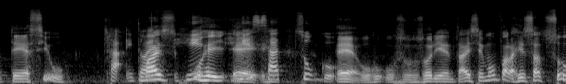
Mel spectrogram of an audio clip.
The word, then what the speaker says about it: Hisatugo: O certo é Hisatsugu, porque no japonês não existe o tu, e sim o tsu. Seria o TSU. Tá, então mas Hisatsugu.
